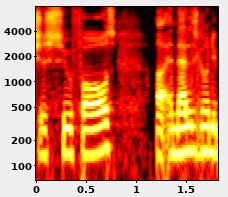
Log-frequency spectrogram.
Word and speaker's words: Sioux Falls: I think I'm pronouncing that right. I think it's just Sioux Falls.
